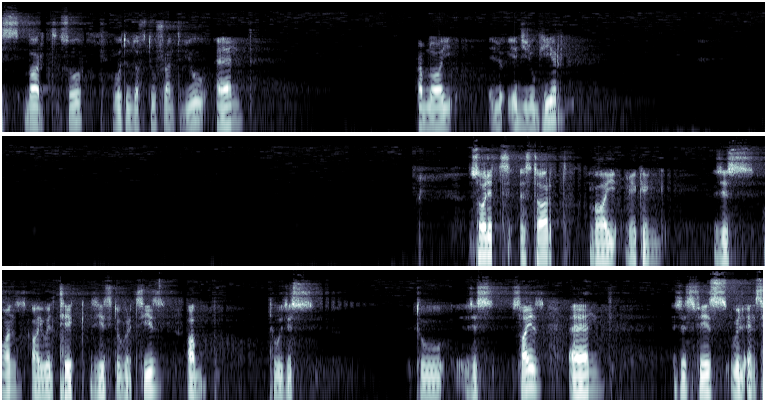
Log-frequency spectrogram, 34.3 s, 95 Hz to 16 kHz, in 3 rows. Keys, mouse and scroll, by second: 0.3 middle click, 1.1 KP_1, 1.7 z, 1.9-3.1 middle drag, 3.1-4.3 drag, 3.1-5.7 right drag, 4.9 Tab, 5.7 ctrl+r, 8.0-9.9 typing, 9.7-11.7 middle drag, 12.4-14.8 middle drag, 14.0 z, 18.1 KP_1, 20.1 z, 20.6-22.8 middle drag, 21.8 z, 22.8-25.2 right drag, 24.6-26.9 drag, 25.3 right click, 27.3 z, 28.4-30.4 drag, 30.3 right click, 30.4 z, 32.5-34.3 drag, 33.0-34.3 right drag, 34.2 i.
